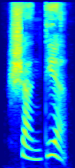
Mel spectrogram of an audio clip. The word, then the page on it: 闪电: shǎn diàn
